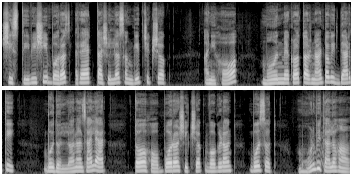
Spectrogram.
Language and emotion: Goan Konkani, fearful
